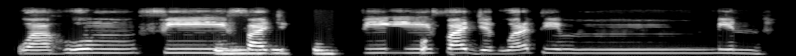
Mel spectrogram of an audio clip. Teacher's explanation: Hati-hati makhraj fa. Bibir bawah bagian dalam bertemu dengan ujung gigi seri atas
